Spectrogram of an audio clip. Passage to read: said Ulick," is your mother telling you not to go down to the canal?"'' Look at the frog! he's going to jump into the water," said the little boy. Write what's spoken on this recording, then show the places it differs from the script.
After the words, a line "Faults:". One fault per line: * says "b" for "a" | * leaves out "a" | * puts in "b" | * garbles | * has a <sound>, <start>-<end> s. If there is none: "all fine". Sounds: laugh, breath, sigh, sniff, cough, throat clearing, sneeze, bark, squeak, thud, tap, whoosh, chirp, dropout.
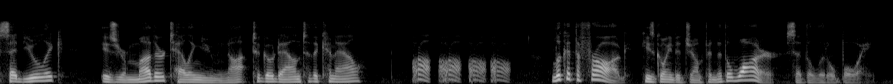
said Ulick," is your mother telling you not to go down to the canal?"'' Look at the frog! he's going to jump into the water," said the little boy.
Faults:
* has a laugh, 4.1-5.1 s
